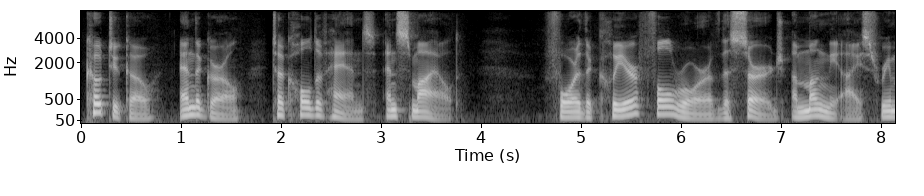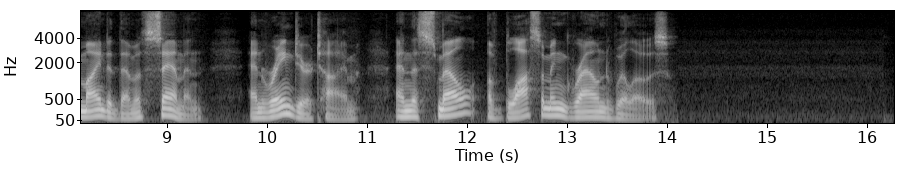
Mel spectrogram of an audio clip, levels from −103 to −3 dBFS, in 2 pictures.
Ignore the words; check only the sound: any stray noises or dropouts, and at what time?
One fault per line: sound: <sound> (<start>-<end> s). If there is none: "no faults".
no faults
